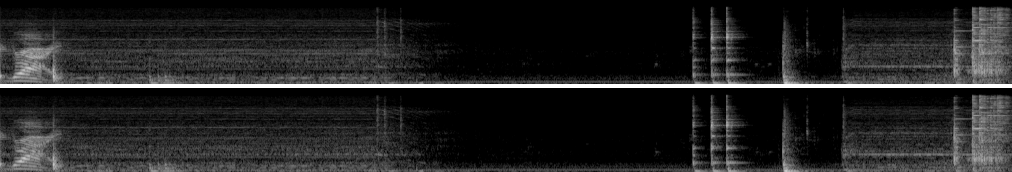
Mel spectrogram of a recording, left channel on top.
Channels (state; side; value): normal; both; correlation 0.63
